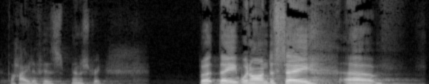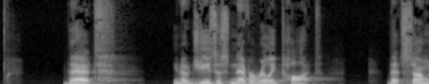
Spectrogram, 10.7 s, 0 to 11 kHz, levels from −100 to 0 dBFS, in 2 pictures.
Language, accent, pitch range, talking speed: English, American, 115-160 Hz, 110 wpm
